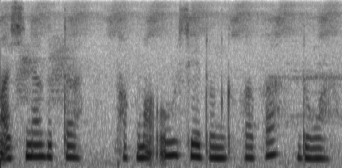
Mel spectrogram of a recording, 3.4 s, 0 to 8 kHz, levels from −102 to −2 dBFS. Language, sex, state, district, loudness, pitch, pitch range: Garo, female, Meghalaya, South Garo Hills, -18 LUFS, 200 Hz, 190-215 Hz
